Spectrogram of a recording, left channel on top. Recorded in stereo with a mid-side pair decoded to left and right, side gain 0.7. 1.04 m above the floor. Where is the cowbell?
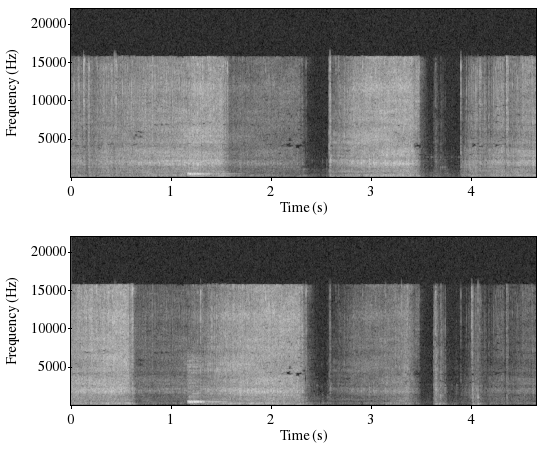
20° left, 1.0 m.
